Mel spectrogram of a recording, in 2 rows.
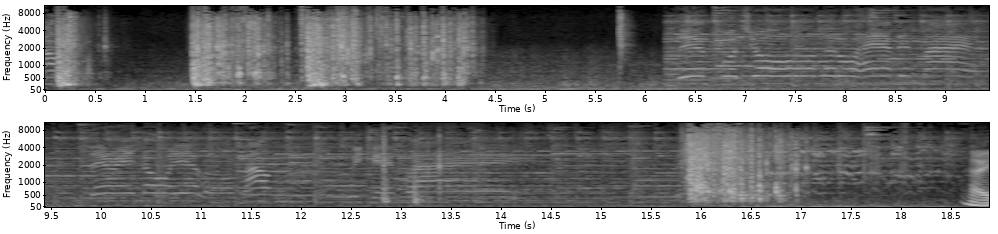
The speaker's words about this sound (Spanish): Eh, cuando Bill Murray directamente a las 6 de la mañana no tiene que hacer otra cosa que reventar el despertador contra el suelo. Yo creo que más de uno hemos soñado muchas veces en hacer eso, destrozar el radio despertador contra el suelo.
